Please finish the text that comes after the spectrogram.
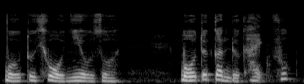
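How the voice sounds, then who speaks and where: A woman narrating a first-person story in a slow, sorrowful read. Her voice is low, dark and husky, recorded dry and close, with faint music underneath. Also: dry recording.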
